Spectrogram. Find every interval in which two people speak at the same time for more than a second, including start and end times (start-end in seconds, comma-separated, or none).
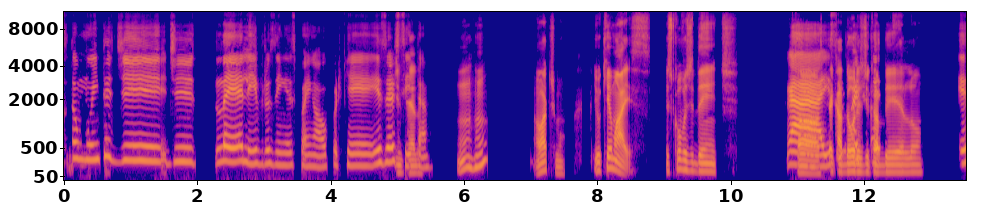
11.0-12.2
